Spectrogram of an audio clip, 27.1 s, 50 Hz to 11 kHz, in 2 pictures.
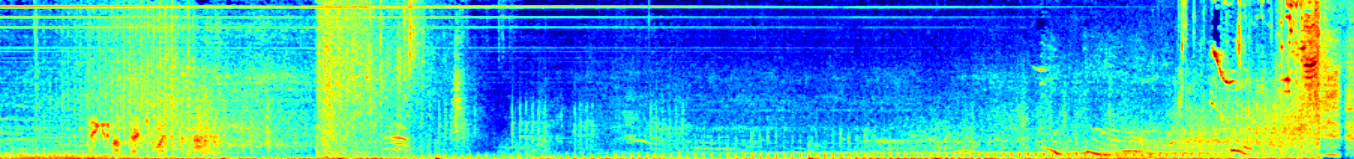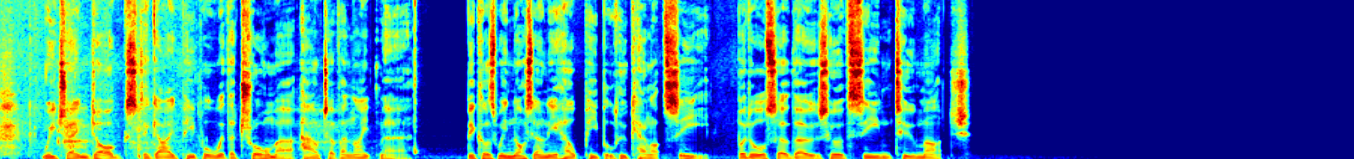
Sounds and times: Speech: 0:00.9 - 0:02.3, 0:14.0 - 0:23.3.

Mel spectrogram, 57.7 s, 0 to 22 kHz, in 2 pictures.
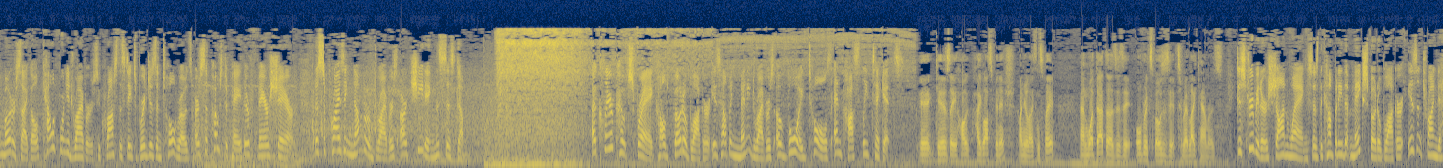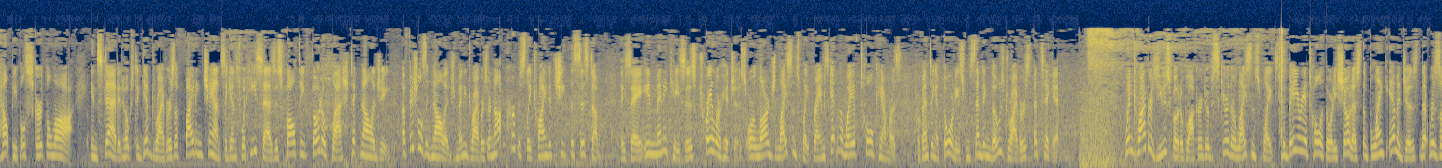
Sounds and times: Spray: 0:09.7 - 0:18.4, 0:50.5 - 0:54.4
Speech: 0:18.4 - 0:50.0, 0:51.4 - 0:57.7.

